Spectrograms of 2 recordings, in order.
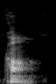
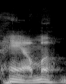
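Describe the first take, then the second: First: It begins with a rough, throaty sound. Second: It begins with a plain, soft h sound.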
